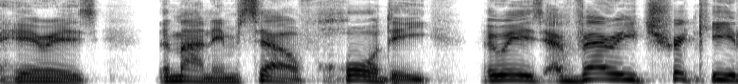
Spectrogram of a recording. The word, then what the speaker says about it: Jordi: Jordi, I mean, I'm not going to call him Hordy. I'll just never remember. It's got to be Jordi or Yordi. Take your pick. Which mispronunciation do you want?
